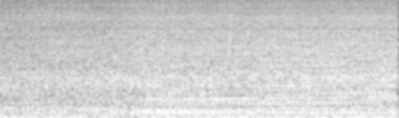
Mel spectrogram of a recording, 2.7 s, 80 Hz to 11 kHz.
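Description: A Ford pickup with a 5.5 liter engine cruises along, heard from inside as a steady low rumbling drone of engine and road noise, loud and unbroken.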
